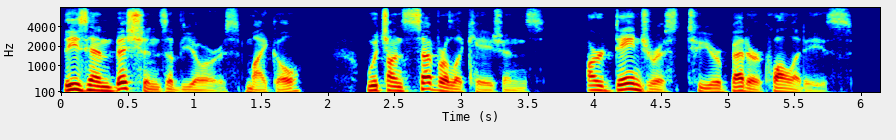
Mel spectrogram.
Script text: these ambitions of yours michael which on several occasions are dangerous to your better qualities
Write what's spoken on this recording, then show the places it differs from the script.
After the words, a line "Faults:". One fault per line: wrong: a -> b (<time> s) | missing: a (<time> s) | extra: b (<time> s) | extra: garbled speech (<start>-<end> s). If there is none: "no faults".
these ambitions of yours michael which on several occasions are dangerous to your better qualities
Faults:
no faults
